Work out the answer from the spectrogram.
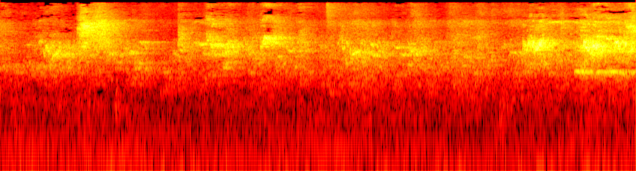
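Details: Captive budgerigars warbling in soft, raspy chatter with occasional sharper, high squeaks near the end.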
